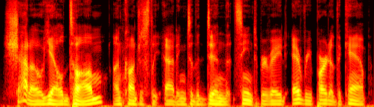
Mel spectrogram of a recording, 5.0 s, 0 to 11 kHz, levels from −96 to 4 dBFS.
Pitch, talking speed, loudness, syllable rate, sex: 100 Hz, 205 wpm, -22 LUFS, 6.1 syllables/s, male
